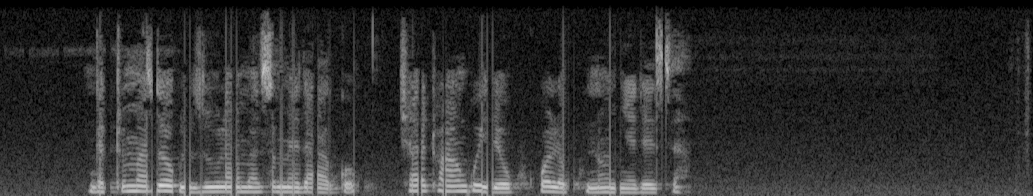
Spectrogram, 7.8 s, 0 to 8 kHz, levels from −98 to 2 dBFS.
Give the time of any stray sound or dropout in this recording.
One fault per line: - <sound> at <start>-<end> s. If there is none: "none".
none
